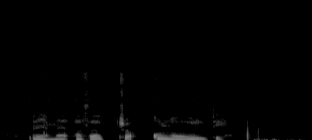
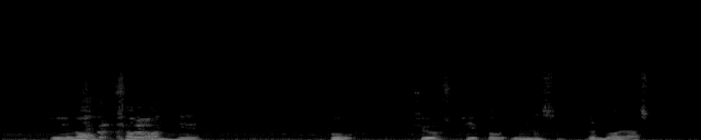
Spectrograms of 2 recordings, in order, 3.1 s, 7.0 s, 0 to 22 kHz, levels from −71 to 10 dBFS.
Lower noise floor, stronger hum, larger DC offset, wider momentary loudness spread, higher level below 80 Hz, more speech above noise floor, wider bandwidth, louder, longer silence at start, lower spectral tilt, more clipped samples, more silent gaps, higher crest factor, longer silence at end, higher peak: about the same, -60 dBFS vs -62 dBFS; neither; neither; first, 16 LU vs 12 LU; second, -76 dBFS vs -66 dBFS; about the same, 25 dB vs 26 dB; about the same, 11 kHz vs 11.5 kHz; about the same, -36 LUFS vs -37 LUFS; first, 0.35 s vs 0.05 s; about the same, -7 dB/octave vs -7.5 dB/octave; neither; neither; about the same, 18 dB vs 18 dB; second, 0.35 s vs 0.55 s; about the same, -20 dBFS vs -20 dBFS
